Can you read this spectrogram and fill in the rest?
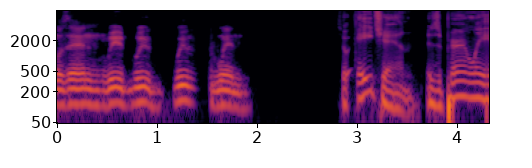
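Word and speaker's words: Achane: the other day too, going A-Chan, and not A-Chain. And Raheem Mostert earlier in that interview, he tells Rich Eisen that's how we actually are supposed to pronounce it. It's A-Chan.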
